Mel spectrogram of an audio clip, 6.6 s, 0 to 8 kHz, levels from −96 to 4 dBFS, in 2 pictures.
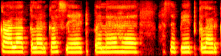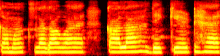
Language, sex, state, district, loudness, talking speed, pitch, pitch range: Hindi, female, Jharkhand, Sahebganj, -16 LUFS, 135 wpm, 235 Hz, 235-245 Hz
